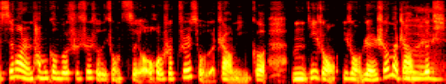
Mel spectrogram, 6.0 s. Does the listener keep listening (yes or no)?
yes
